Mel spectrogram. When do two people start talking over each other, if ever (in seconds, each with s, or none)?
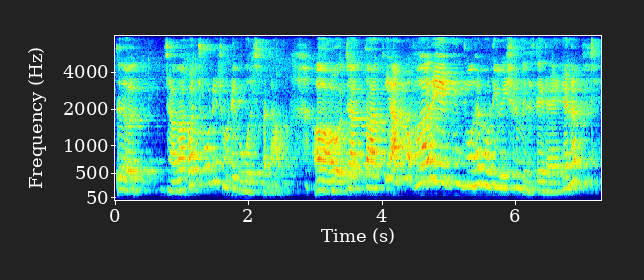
none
